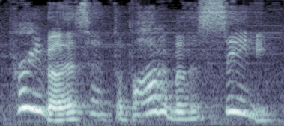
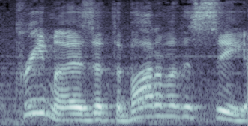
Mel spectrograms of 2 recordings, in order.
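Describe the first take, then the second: First: It is read in a put-on character voice. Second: It is read in the speaker's ordinary voice.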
